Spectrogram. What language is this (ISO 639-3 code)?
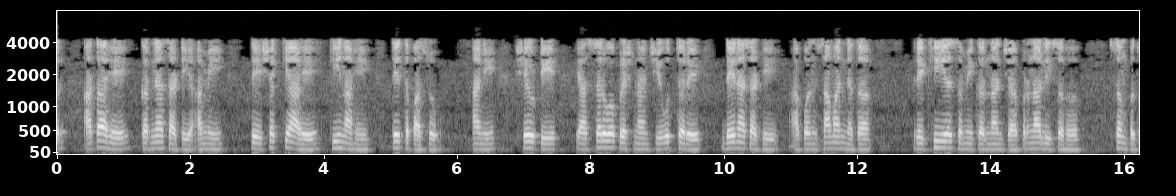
mar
